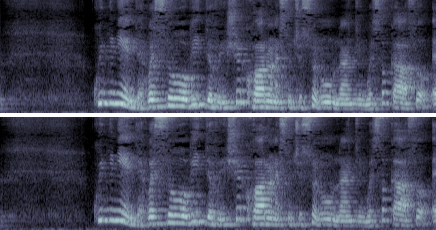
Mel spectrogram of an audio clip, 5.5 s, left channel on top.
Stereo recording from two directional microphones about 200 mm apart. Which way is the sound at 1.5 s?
5° right (ahead or behind).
